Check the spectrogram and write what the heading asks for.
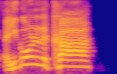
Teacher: it's like a Queens a Brooklyn kind of their RS are very breathy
